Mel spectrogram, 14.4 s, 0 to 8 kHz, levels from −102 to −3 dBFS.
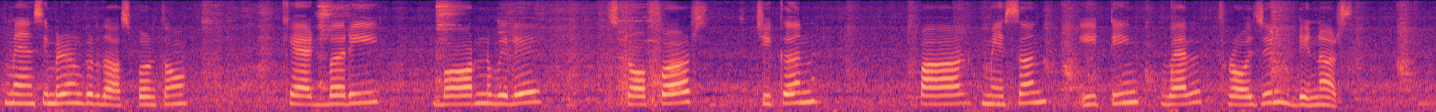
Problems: none marked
